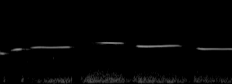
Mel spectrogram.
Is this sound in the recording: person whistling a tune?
yes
